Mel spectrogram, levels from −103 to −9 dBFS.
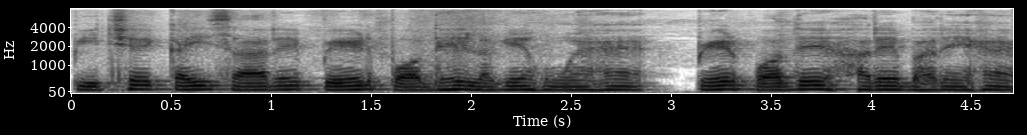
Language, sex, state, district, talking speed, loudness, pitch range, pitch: Hindi, male, Uttar Pradesh, Lalitpur, 165 wpm, -14 LUFS, 120-135 Hz, 125 Hz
